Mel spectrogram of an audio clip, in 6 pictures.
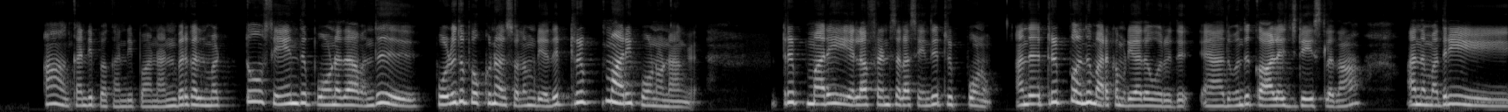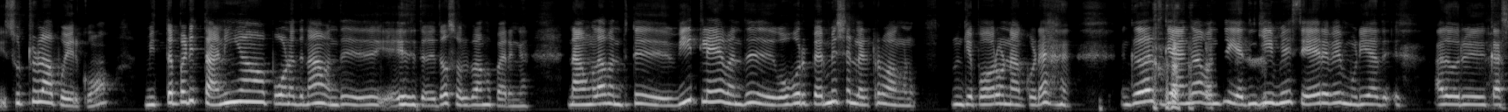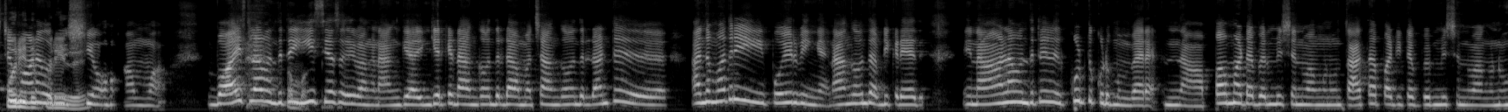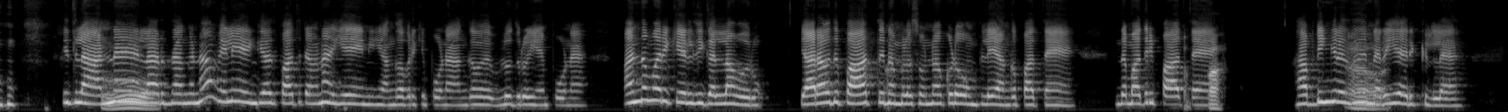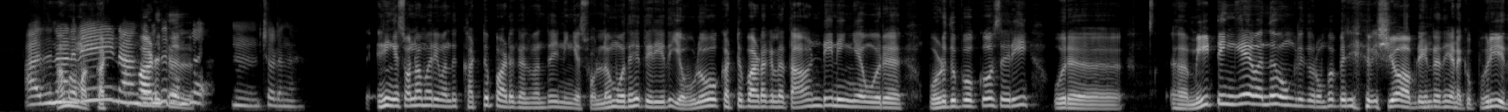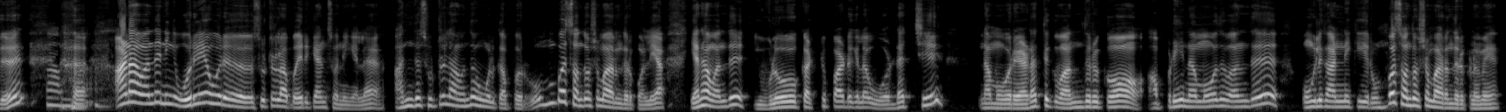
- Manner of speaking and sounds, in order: in English: "ட்ரிப்"; in English: "ட்ரிப்"; in English: "ட்ரிப்"; in English: "ட்ரிப்"; in English: "டேய்ஸ்ல"; drawn out: "மாதிரி"; drawn out: "வந்து"; chuckle; in English: "பெர்மிஷன்"; laugh; chuckle; in English: "கேர்ல்ஸ் கேங்கா"; laughing while speaking: "சேரவே முடியாது. அது ஒரு கஷ்டமான ஒரு விஷயம். ஆமா"; laughing while speaking: "புரியுது புரியுது"; chuckle; other noise; in English: "பெர்மிஷன்"; in English: "பெர்மிஷன்"; chuckle; tsk; laughing while speaking: "ரொம்ப பெரிய விஷயம். அப்படின்றது எனக்கு புரியுது"; chuckle
- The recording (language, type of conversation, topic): Tamil, podcast, நண்பர்களுடன் சேர்ந்து செய்யும் பொழுதுபோக்குகளில் உங்களுக்கு மிகவும் பிடித்தது எது?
